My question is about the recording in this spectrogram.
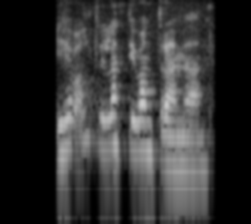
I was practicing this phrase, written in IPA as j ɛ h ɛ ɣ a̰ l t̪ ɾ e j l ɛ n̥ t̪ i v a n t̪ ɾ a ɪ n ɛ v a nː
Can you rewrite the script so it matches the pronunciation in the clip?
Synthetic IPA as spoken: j ɛ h ɛ v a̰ l t̪ ɾ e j l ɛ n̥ t̪ i v a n t̪ ɾ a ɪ m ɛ ð a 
